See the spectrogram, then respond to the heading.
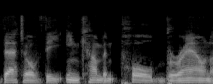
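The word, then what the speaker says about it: Broun: of the incumbent Paul Brown I think you pronounce that brown or Brun or something um he's a republican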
